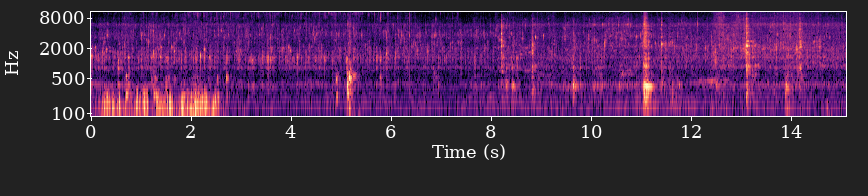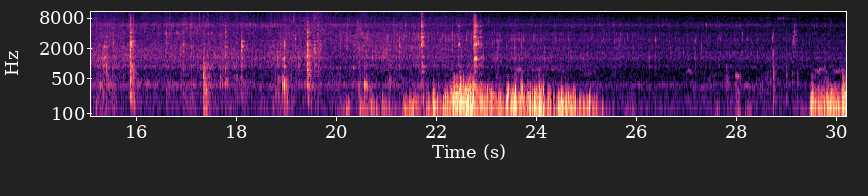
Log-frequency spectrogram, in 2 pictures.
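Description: Mutton trotters frying in oil in an aluminium pressure cooker, with a steady sizzle. A steel ladle stirs them, clicking and knocking against the bones and the pot many times. A low rumble comes at the start and again about two-thirds of the way through.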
